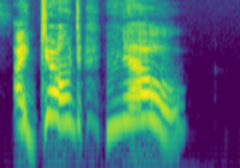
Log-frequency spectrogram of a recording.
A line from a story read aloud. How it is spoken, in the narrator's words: Zhang Cheng screams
